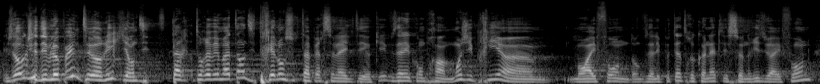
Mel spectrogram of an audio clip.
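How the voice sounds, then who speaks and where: Young man, stand-up comic, fast high bright voice, reverberant hall. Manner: animated, bursts into shouted impressions. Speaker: stand-up comedian. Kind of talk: stand-up comedy set. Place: large theater stage. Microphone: stage microphone. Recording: reverberant hall, faint audience noise.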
